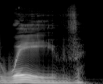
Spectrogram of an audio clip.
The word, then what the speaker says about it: wave: Don't forget the V there, by the way. When you pronounce the word wave, you need to pronounce the V. How do you spell wave, by the way? W-A-V-E.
